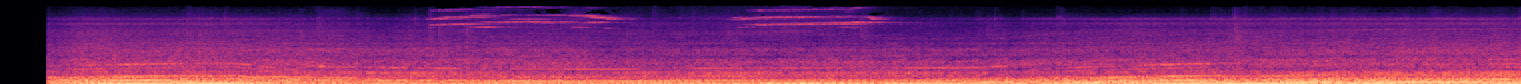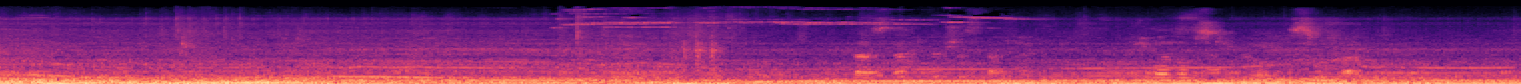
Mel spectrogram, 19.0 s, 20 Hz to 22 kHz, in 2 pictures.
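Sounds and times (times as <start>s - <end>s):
bus engine: 0.3s - 19.0s
high whistling tones: 2.7s - 5.6s.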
